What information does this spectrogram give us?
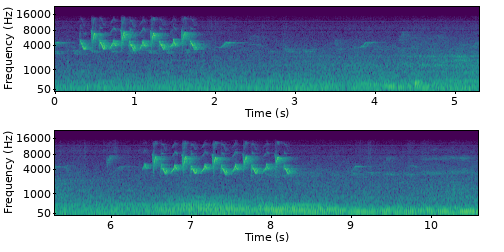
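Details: Cinereous tit in full, active song gives bright, ringing phrases of repeated two-note figures in two bursts a few seconds apart, over a low rumbling background.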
